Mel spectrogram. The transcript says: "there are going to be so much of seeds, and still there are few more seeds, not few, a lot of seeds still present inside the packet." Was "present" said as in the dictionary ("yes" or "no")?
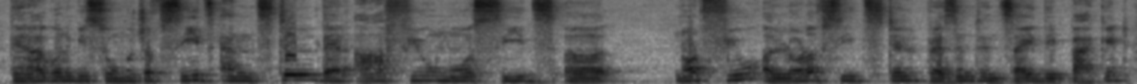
yes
